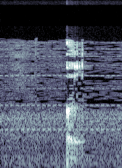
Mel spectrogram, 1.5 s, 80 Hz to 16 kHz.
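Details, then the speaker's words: A single short, low, throaty burp from a person burping repeatedly and counting, claiming 13 burps in a row, over quiet room noise. "I can burp 13 times. Ain't that 14?"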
